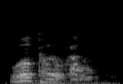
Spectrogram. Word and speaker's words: Wilcom: Welcome. Wilcom. Like intercom.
